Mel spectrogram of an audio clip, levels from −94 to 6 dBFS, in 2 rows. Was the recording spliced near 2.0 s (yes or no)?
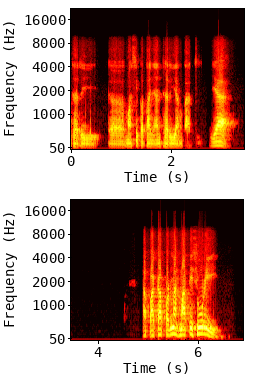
no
